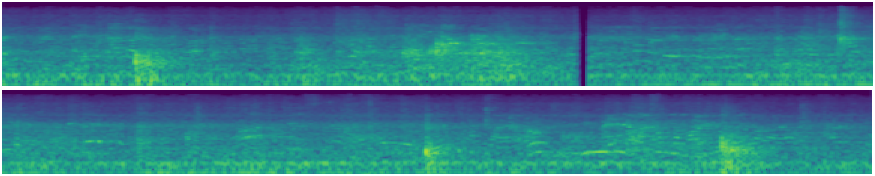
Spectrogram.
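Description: A bowling ball rolls down a lane.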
